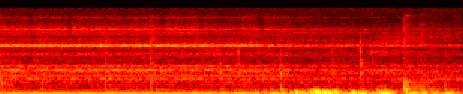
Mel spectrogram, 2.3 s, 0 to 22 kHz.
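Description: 360-watt permanent-magnet electric motor running steadily: a steady hum with a thin high whine. Near the end comes the low rumble of the camera being handled.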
